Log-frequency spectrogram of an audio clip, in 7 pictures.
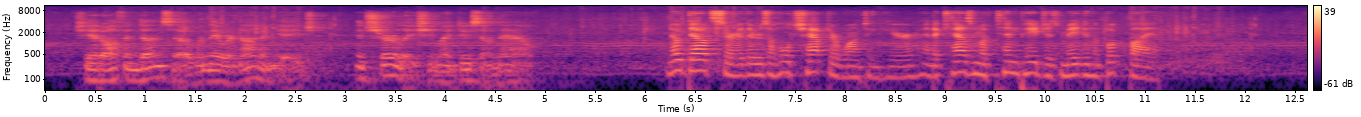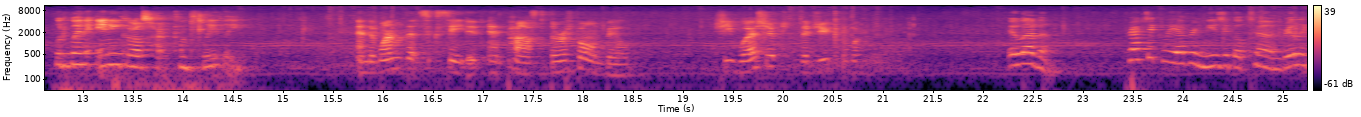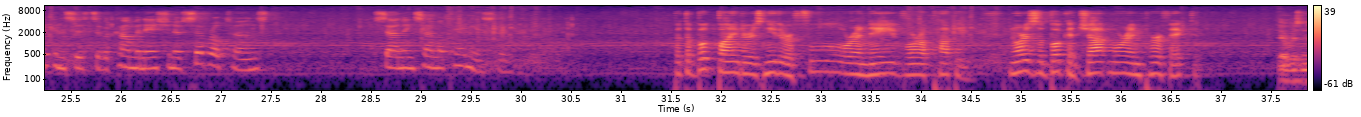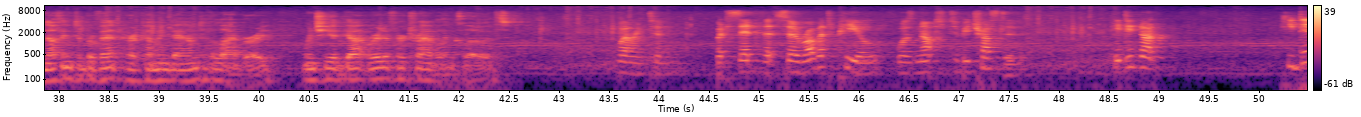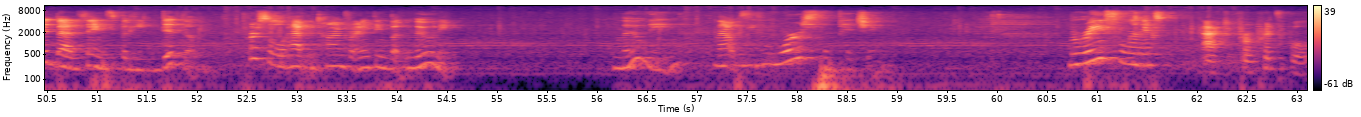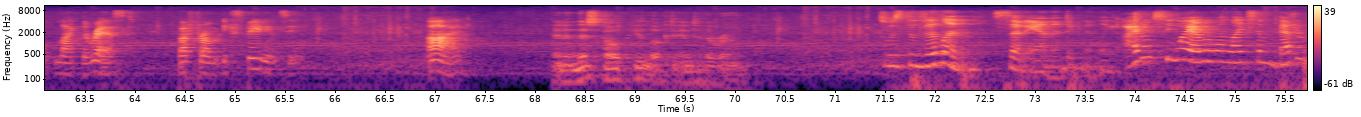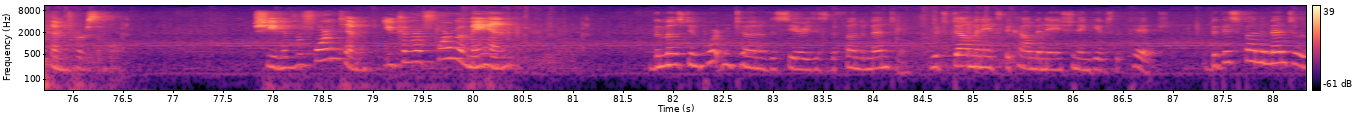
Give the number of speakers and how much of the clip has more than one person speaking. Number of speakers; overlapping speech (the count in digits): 5, no overlap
